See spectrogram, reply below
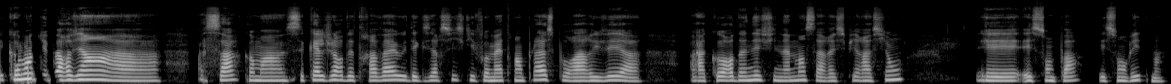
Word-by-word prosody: Et - - -4
comment 230 +4 +6
tu 225 - -9
parviens 210 +2 +6
à 175 -2 +1 0.4
à - - -9
ça? 200 +5 +2
Comme 190 -1 -1
un 180 0 +1
c'est 180 - -2
quel 200 +2 +2
genre 200 +1 +1
de 190 0 -2
travail 190 +3 0
ou 200 - +1
d'exercice 185 +2 -4
qu'il 200 -1 -6
faut 180 0 -3
mettre 175 0 -2
en 180 - 0
place 210 +4 0
pour 180 -3 -4
arriver 175 +3 +1
à 160 -3 -2 0.5
à 170 0 -2
coordonner, 190 +2 +1
finalement, 185 +1 -3
sa 185 -3 -2
respiration 175 +5 -3 0.7
et 175 -2 0
et - - 0
son 180 +1 -2
pas 180 +4 -4 0.2
et 170 - -5
son 175 +2 -2
rythme? 185 0 -4
185 Hz, 185 wpm, -23 LUFS, 175-200 Hz, 0.7 s, comment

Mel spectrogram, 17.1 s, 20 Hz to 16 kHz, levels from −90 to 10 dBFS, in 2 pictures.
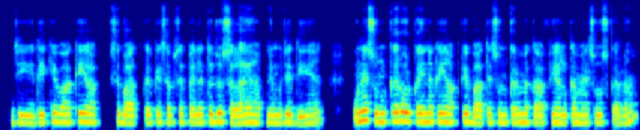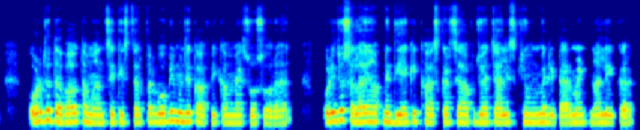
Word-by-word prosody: जी, 170 -2 -2
देखिए 175 +4 -1
वाक़ई 185 +1 -1
आपसे 185 0 -4
बात 170 -2 -1
करके 175 +2 -3
सबसे 180 0 -4
पहले 175 0 -1
तो 185 +1 +1
जो 195 0 +5
सलाहें 180 -1 0
आपने 175 -1 -4
मुझे 170 +2 +1
दी 150 +1 0
हैं, 170 - -7 0.4
उन्हें 225 +4 +6
सुनकर 200 -1 +2
और 205 -1 +7
कहीं 190 0 +2
न 195 0 +1
कहीं 190 0 +1
आपकी 185 0 -1
बातें 170 -1 -1
सुनकर 180 0 -3
मैं 185 0 -1
काफ़ी 185 - -3
हल्का 175 0 -2
महसूस 175 0 -3
कर - - -4
रहा 170 +1 -6
हूँ 280 - -7 0.4
और 195 +3 +6
जो 240 - +7
दबाव 190 -2 +4
था 195 - +3
मानसिक 175 +1 -1
स्तर 175 -1 -4
पर 185 0 -1
वो 190 0 +4
भी 220 +2 +2
मुझे 200 -1 +4
काफ़ी 180 -2 -2
कम 170 0 -4
महसूस 170 -1 -4
हो 160 -2 -2
रहा 150 +1 -4
है। 165 - -7 0.5
और 195 - +6
ये 205 - +8
जो 235 +3 +7
सलाहें 190 -4 +3
आपने 195 0 +1
दी 180 -1 +4
हैं 180 +1 +3
कि 200 - 0
खासकर 180 -2 -3
से 180 +1 -2
आप 180 0 -2
जो 180 -1 +1
है 180 - +2
40 180 0 0
की 185 - -2
उम्र 180 0 0
में 185 - +3
रिटायरमेंट 175 +1 -2
ना 170 0 -3
लेकर, 170 -2 0
180 Hz, 235 wpm, -24 LUFS, 175-190 Hz, 0.5 s, ये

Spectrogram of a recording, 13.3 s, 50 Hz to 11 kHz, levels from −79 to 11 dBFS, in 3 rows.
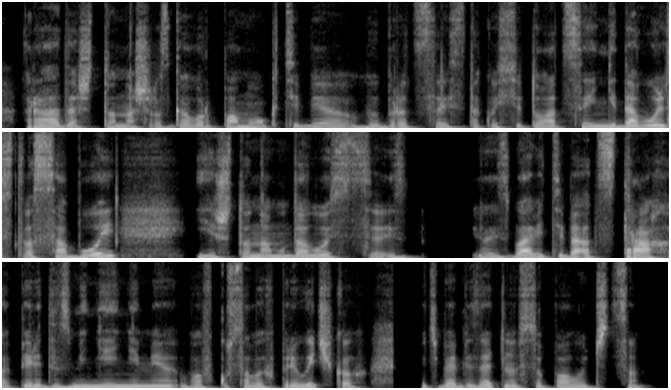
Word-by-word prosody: Рада, 210 -4 +1
что 160 +3 -1
наш 175 -2 +1
разговор 180 0 -3
помог 180 +1 -1
тебе 160 0 -4
выбраться 165 0 -4
из 160 0 -5
такой 165 +1 -8
ситуации 175 +1 -2
недовольства 180 -1 +3
собой. 170 - +4 0.5
И, 175 -3 -1
что 165 +2 +2
нам 170 0 +2
удалось 175 0 +2
с 155 -1 -5
из 160 +1 -4 0.4
избавить 165 0 +2
тебя 165 0 +4
от 165 - 0
страха 160 -3 +4
перед 165 0 0
изменениями 165 -3 +2
во 165 0 -3
вкусовых 165 0 -3
привычках. 170 +8 0 0.3
У - - -8
тебя 170 - -1
обязательно 170 +10 -1
всё 155 0 -4
получится! 160 0 -1
165 Hz, 145 wpm, -23 LUFS, 160-175 Hz, 0.5 s, собой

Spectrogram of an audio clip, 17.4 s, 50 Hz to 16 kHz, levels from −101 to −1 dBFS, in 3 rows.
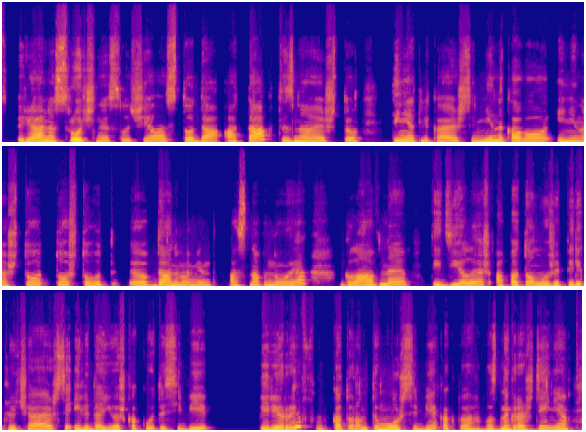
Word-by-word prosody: реально 225 +4 +4
срочное 215 -3 +4
случилось, 325 - -5
то- 265 -5 +1
да. 155 -10 0
А 190 - 0
так, 370 +10 +3
ты 250 - -3
знаешь, 200 -7 +2
что 180 0 -3 0.4
ты 275 - 0
не 275 -1 +4
отвлекаешься 185 -7 -2
ни 205 +6 +3
на 275 +3 +4
кого 310 +3 +1
и 215 - 0
ни 195 -1 +3
на 180 0 -2
что. 315 - -5
То, 315 0 -2
что 260 -5 -5
вот, 230 -1 -2 0.2
э, 195 -1 +2
в 180 -1 -6
данный 215 +2 +4
момент 180 -3 -2
основное, 190 - -1 0.3
главное 260 +11 +1 0.2
ты 220 - +1
делаешь, 195 - 0
а, 210 -1 -1
потом 210 +10 +1
уже 250 -4 +1
переключаешься 230 +4 -1
или 220 -1 +1
даёшь 210 +4 +1
какой-то 205 -1 -3
себе 200 -2 -2 0.5
перерыв, 260 - +5
в 255 -2 -10
котором 275 +8 0
ты 255 -1 -2
можешь 240 -1 +4
себе 245 +7 -3
как 230 -6 -5
бы 215 +3 -2
вознаграждение 200 +6 +1
220 Hz, 165 wpm, -19 LUFS, 195-260 Hz, 0.5 s, перерыв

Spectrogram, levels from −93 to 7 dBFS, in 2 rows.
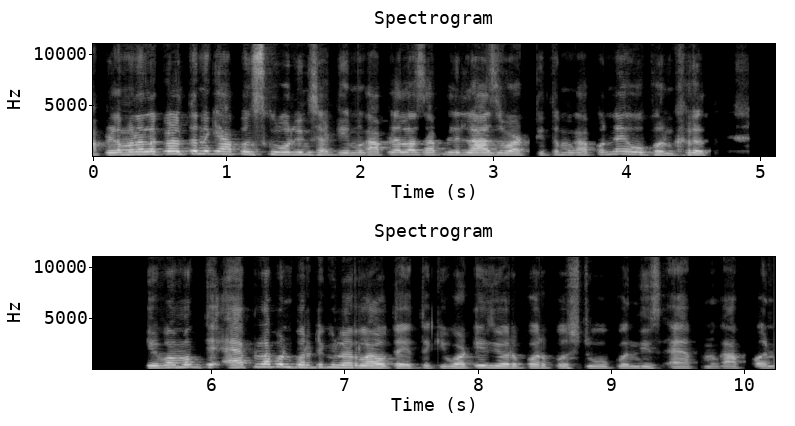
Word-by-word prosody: आपल्या 190 +8 +1
मनाला 235 +3 +4
कळतं 255 +1 +6
ना 270 - +5
की 260 - 0
आपण 235 -1 +2
स्क्रॉलिंगसाठी 200 -6 -1
मग 185 0 -6
आपल्यालाच 200 +4 +1
आपली 195 +1 -3
लाज 185 -1 +5
वाटते. 170 -4 0
तर - - -7
मग 190 +1 -8
आपण 175 +4 -5
नाही 245 0 -3
ओपन 190 - -1
करत 180 -2 +1 0.9
किंवा 190 +4 +2
मग 240 +1 0
ते 240 - +1
ॲपला 225 +4 +2
पण 255 -1 +3
पार्टिक्युलर 225 -2 0
लावता 180 -2 +4
येतं 155 0 -4
की, - - -10
"what 175 +3 0
is 195 -1 +1
your 175 -1 +2
purpose 165 -1 -4
to 160 -1 -6
open 150 0 -7
this 145 -2 -9
app." 135 0 -6
मग 140 0 -16
आपण 150 +1 -6
190 Hz, 215 wpm, -24 LUFS, 170-220 Hz, 0.9 s, कळतं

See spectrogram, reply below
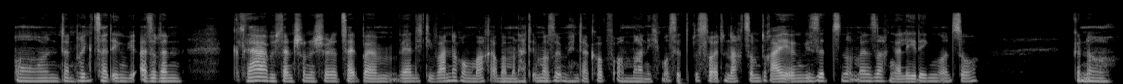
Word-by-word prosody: Und 150 -1 -3
dann 155 - -2
bringt's 165 +3 +3
halt 160 - +1
irgendwie 150 -1 -2
also, 150 - +3
dann 145 0 0 0.5
klar 175 +3 +5
habe 170 -3 +1
ich 150 - +1
dann 145 0 +2
schon - - +4
'ne 145 - -2
schöne 150 +1 +2
Zeit 135 +1 +3
beim 140 -1 -1
während 145 0 -1
ich 145 - -3
die 145 -2 -5
Wanderung 150 -1 -1
mache, 135 +2 -1
aber 140 0 -2
man 135 0 -4
hat 140 - -2
immer 150 +1 -2
so 170 - -1
im 160 - -6
Hinterkopf: 150 0 -4
„Oh - - -3
man 140 -1 -4
ich 120 - -7
muss - - -1
jetzt - - -6
bis - - +1
heute - - +1
nachts - - +1
um 150 0 -3
03:00 130 +1 +4
irgendwie 145 +2 -2
sitzen 165 +1 +1
und - - -6
meine 160 0 -2
Sachen 160 +1 -3
erledigen 150 +3 -1
und 145 - -2
so.“ 150 +3 +3 0.9
Genau. 150 -3 -2
150 Hz, 250 wpm, -28 LUFS, 140-155 Hz, 0.9 s, klar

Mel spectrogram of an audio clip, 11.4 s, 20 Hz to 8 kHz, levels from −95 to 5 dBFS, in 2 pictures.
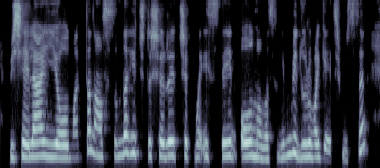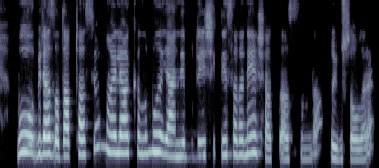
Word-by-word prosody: bir - - -4
şeyler 240 +2 +4
yiyor 230 -2 +2
olmaktan 220 +9 -3
aslında 245 +4 -1
hiç 295 -3 -4
dışarı 250 0 +2
çıkma 235 -2 -4
isteğinin 245 +1 -1
olmaması 225 -3 +2
gibi 245 +6 -4
bir 295 -6 +1
duruma 230 0 +1
geçmişsin. 360 - -2 0.5
Bu 310 -1 +3
biraz 290 -2 +6
adaptasyonla 270 - +1
alakalı 305 -1 +2
mı? 320 -1 +3
Yani, 240 -3 0
bu 230 +1 -29
değişikliği 255 +1 -5
sana 265 -1 -1
ne 280 +3 -1
yaşattı 290 -11 -3
aslında 190 0 -8 0.2
duygusal 190 -2 -3
olarak? 190 - -7
250 Hz, 145 wpm, -23 LUFS, 230-295 Hz, 0.5 s, biraz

